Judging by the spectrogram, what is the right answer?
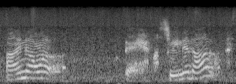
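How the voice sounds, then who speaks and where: Woman as exasperated high-voiced park coworker, noisy rain. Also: animated, normal speed. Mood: coaxing. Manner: casual, nagging, persuasive. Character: exasperated, coaxing park coworker over the radio.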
